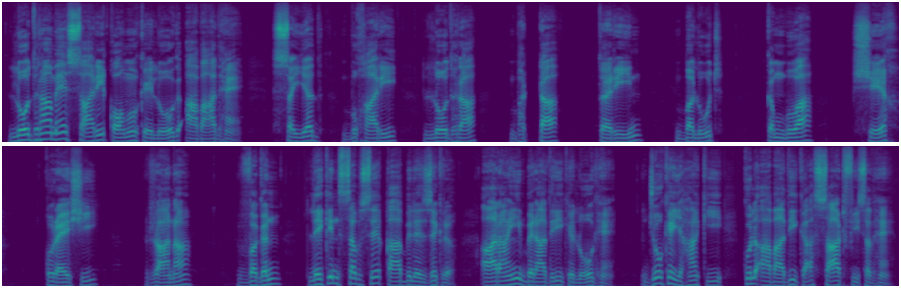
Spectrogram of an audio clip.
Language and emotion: Urdu, neutral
